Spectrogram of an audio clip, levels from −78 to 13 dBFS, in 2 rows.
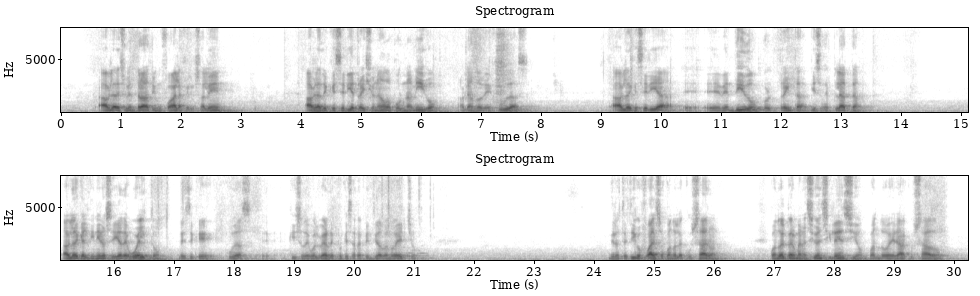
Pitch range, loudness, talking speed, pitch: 90-110 Hz, -23 LUFS, 130 wpm, 100 Hz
